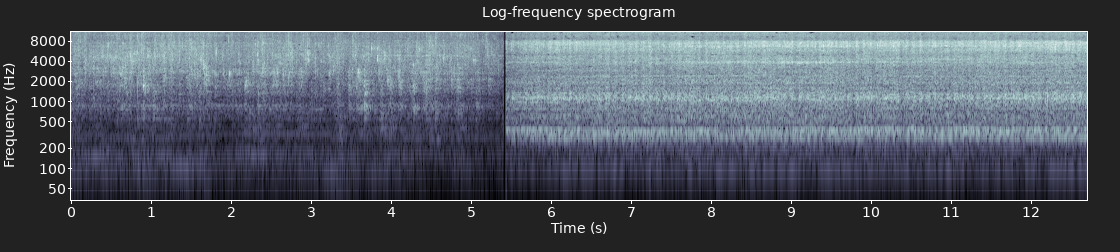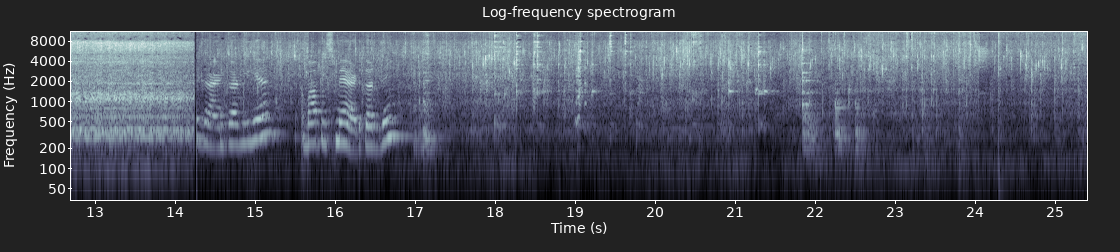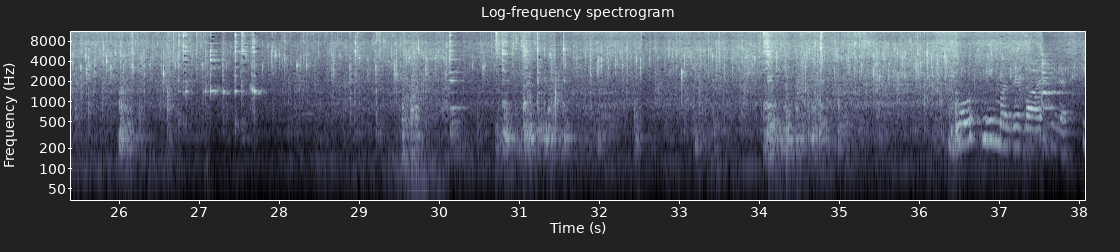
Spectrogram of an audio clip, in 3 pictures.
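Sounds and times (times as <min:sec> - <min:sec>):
food sizzling in hot oil: 0:00.0 - 0:38.0
metal spoon scraping a pan: 0:17.2 - 0:22.2, 0:26.6 - 0:28.0.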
